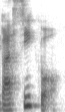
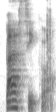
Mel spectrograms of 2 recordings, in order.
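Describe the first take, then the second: First: The stress is on the middle syllable. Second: The stress is on the first syllable. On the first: The speaker calls it wrong. "If we didn't have it, you would say básico. No, no, no" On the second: The speaker calls it right. "the stress is not on the second to the last syllable"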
